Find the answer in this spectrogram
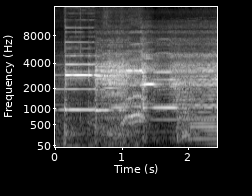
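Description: Electric guitars played loud through Marshall amps, coming in suddenly just after the start with held, ringing notes.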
